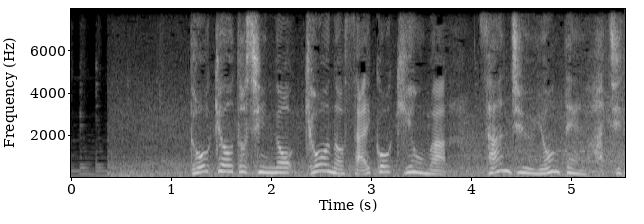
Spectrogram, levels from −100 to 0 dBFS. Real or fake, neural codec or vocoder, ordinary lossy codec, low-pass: real; none; none; none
